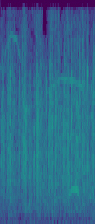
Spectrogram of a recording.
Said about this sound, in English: There's the applause.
